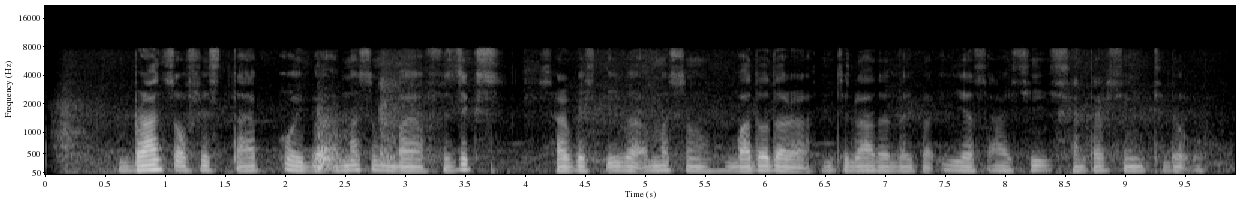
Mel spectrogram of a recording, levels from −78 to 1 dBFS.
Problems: background sounds at intervals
